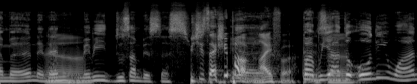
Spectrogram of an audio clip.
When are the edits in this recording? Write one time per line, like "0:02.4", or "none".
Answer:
0:01.7
0:03.0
